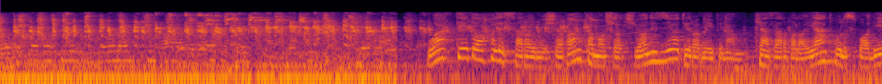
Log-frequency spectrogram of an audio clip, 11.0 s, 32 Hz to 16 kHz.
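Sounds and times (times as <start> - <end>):
birds calling and chirping near a poultry market: 0.0 - 11.0
busy noisy near a poultry market: 0.0 - 11.0
squawks and clucks: 0.0 - 11.0
speech: 5.4 - 11.0.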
